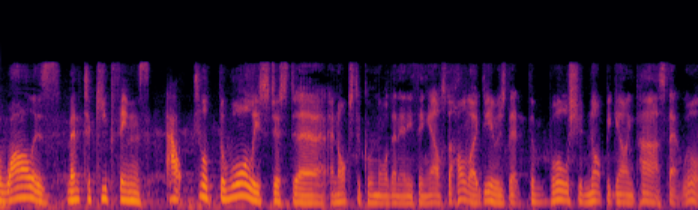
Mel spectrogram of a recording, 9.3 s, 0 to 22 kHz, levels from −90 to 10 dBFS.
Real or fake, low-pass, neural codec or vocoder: fake; 7.2 kHz; codec, 16 kHz, 1.1 kbps, Voila-Tokenizer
